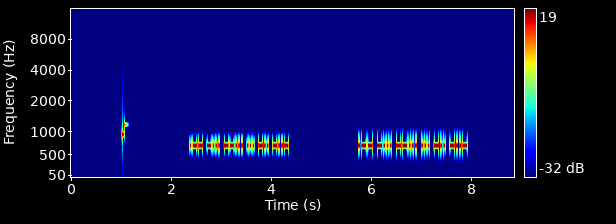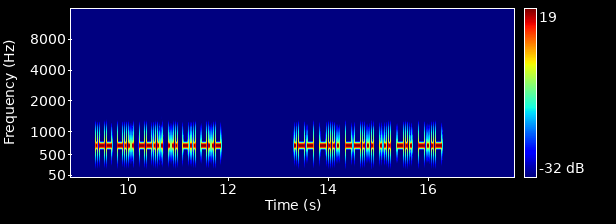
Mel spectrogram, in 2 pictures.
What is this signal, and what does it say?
Morse code, heard as a keyed tone, about 34 wpm, 700 Hz. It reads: WB7SDX WB7SDX WB7SDX WB7SDX
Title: Speed Racing - USA 2x3 Call Signs 28wpm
